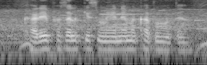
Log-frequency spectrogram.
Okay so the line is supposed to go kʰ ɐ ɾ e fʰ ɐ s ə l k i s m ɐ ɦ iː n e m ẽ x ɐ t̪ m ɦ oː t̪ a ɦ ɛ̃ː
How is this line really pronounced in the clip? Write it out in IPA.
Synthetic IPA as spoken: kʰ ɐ ɾ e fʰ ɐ s ə l k ɪ s m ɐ ɦ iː n e m ẽ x ɐ t̪ m ɦ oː t̪ e ɦ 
